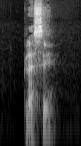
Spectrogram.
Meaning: petition, appeal
- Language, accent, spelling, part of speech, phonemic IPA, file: French, France, placet, noun, /pla.sɛ/, LL-Q150 (fra)-placet.wav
